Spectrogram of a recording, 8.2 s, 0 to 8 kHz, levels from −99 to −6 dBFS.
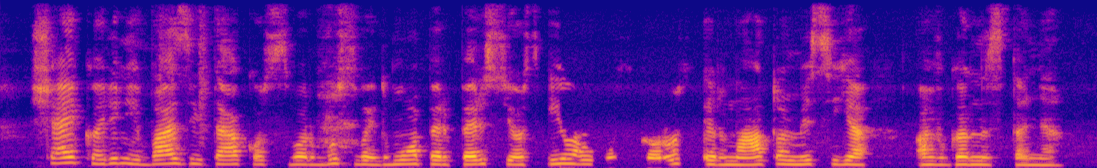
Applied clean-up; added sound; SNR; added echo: none; none; none; none.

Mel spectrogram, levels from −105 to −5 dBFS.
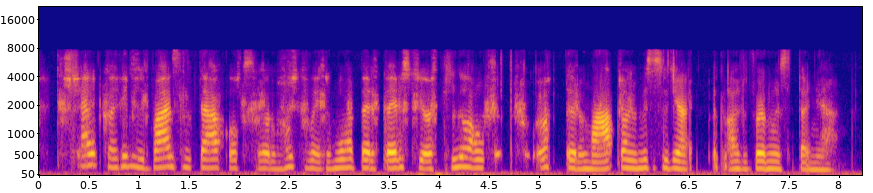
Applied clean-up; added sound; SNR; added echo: neural diffusion model UNIVERSE++.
